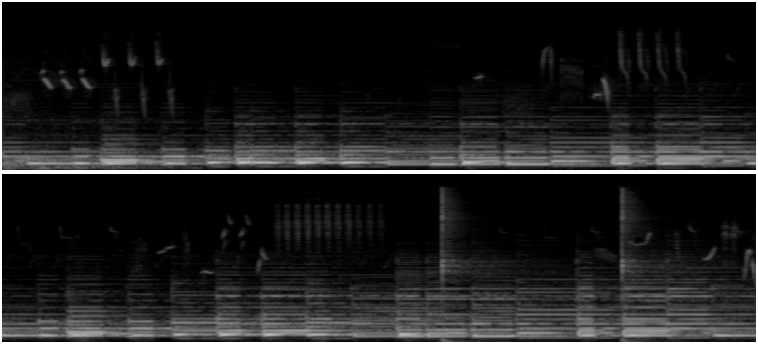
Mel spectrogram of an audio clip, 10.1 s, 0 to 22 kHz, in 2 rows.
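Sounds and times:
high bird chirps: 0:00.0 - 0:01.2, 0:05.8 - 0:10.0
music of held chords: 0:00.0 - 0:10.0.

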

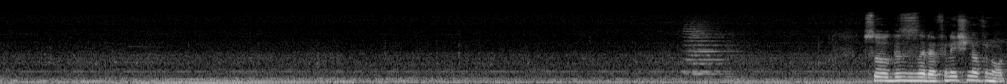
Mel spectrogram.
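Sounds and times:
passing vehicle rumble: 0:00.0 - 0:04.2.

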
